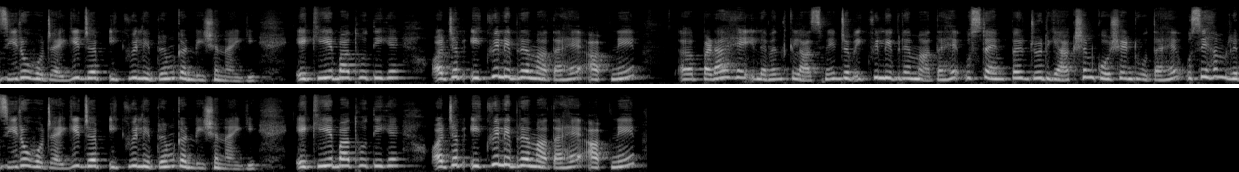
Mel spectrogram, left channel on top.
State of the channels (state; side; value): drops out; right; at 6.5 s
